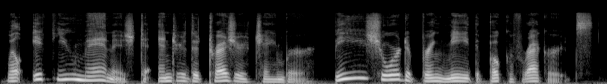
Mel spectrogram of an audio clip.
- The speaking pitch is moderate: Yes, medium, 165 Hz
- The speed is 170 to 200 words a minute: Yes, average, 180 wpm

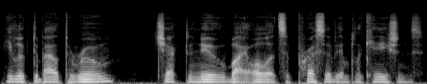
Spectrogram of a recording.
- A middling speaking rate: Yes, average, 170 wpm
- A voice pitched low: Yes, low, 110 Hz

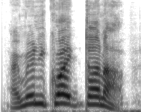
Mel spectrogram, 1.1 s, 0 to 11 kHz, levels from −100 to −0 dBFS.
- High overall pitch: Yes, high, 205 Hz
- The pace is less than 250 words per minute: No, fast, 280 wpm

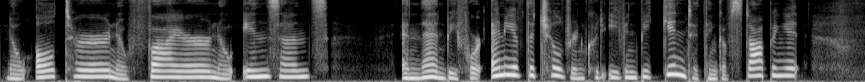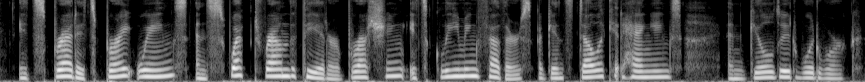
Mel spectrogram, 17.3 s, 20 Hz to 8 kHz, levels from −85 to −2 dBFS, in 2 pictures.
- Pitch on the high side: Yes, high, 210 Hz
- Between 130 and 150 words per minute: Yes, average, 140 wpm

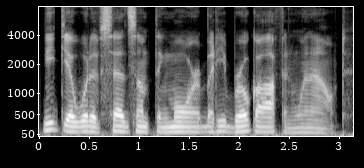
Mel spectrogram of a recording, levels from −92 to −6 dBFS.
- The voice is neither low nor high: No, low, 110 Hz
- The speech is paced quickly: Yes, fast, 250 wpm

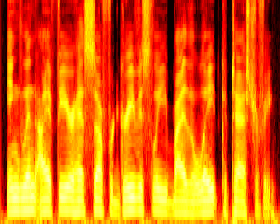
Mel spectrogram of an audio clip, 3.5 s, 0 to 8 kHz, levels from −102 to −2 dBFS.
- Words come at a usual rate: Yes, average, 170 wpm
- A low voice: Yes, low, 110 Hz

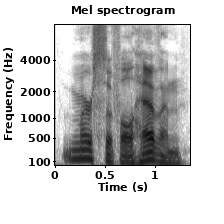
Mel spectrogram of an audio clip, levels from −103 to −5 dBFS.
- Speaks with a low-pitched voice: Yes, low, 100 Hz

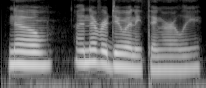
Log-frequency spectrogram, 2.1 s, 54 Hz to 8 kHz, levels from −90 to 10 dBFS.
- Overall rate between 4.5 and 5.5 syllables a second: No, 5.9 syllables/s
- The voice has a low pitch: No, high, 190 Hz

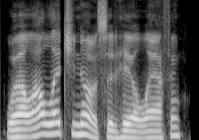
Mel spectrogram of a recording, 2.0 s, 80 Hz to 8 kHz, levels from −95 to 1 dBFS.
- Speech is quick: Yes, fast, 240 wpm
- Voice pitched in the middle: Yes, medium, 165 Hz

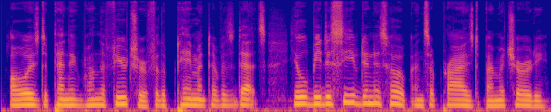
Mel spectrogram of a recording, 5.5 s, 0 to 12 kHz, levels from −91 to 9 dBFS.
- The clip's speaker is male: Yes, male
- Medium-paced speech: No, fast, 240 wpm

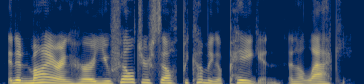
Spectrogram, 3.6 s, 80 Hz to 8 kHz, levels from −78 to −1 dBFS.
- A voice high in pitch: Yes, high, 210 Hz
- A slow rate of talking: No, average, 200 wpm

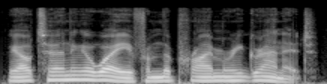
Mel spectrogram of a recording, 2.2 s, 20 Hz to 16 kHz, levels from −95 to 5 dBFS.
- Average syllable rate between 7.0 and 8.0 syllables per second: Yes, 7.4 syllables/s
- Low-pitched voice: Yes, low, 125 Hz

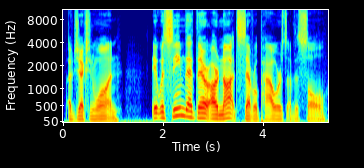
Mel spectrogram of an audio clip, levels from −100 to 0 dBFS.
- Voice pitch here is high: No, low, 115 Hz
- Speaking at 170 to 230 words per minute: No, average, 160 wpm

